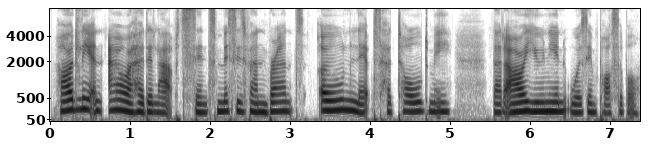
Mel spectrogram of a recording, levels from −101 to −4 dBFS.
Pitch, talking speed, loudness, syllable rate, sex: 200 Hz, 155 wpm, -20 LUFS, 4.1 syllables/s, female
